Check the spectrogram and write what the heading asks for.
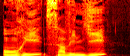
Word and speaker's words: Henri Savigny: Er heißt Henri Savigny, Ich hoffe, ich habe das richtig ausgesprochen. Toro guckt ein bisschen skeptisch. – Super, nee, ist gut.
